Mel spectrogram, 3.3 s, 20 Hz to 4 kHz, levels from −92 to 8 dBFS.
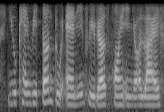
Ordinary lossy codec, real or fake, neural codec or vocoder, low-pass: none; fake; vocoder, 22.05 kHz, 80 mel bands, Vocos; 3.6 kHz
